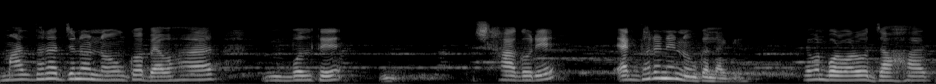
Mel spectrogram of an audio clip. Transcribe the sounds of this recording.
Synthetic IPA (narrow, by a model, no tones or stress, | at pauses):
mãd͡ʑd̪ʱɔɾaɾd͡ʑonːonowkabɛboɦaɾ | bolt̪e | ʃaɡoɾe | ɛk̚d̪ʱɔɾonenowkalaɡḛd͡ʑɛmonbɔɾbaɾod͡ʑaɦaz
